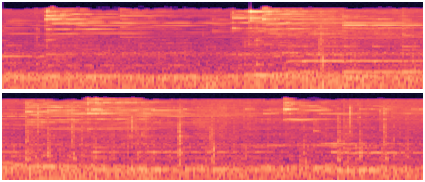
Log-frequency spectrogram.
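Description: Background score music: chime-like struck notes, a new cluster about every two seconds, ringing over a low steady drone.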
